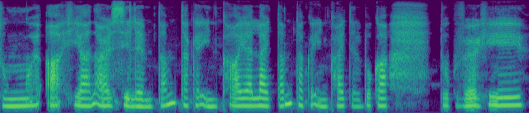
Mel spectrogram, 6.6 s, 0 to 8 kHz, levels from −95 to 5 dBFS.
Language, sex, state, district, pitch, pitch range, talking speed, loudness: Mizo, female, Mizoram, Aizawl, 195 Hz, 190-210 Hz, 200 wpm, -20 LUFS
